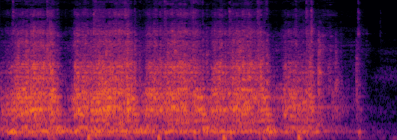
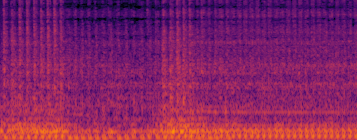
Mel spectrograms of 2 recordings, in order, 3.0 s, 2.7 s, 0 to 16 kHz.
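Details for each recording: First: About 55-year-old Montgomery Ward lawn tractor, in neutral with the blade off and full choke, battery charged with a marine charger. The starter turns over slowly and laboriously without firing, lacking power. It fires shortly afterwards. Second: 55-year-old Montgomery Ward single-cylinder lawn tractor, first start on full choke with a weak battery, in neutral with the blade off: catches and runs in a steady, slightly lumpy beat. Healthy first start, then stalls when the clutch is released.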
